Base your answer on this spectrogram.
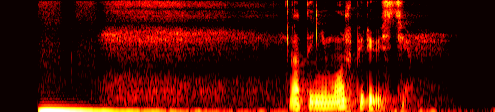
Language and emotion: Russian, neutral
